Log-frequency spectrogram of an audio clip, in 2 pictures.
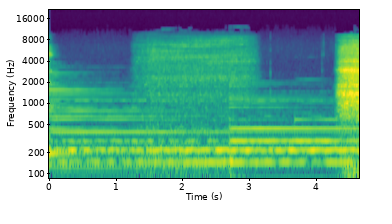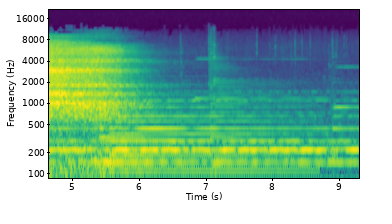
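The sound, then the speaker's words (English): A slow, deep breath in and then out: two long, airy rushes of air, the second louder and longer, over a soft, steady tonal drone. “breathe out, pretending fire is coming out of your mouth. Ready? Breathe in and out.”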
